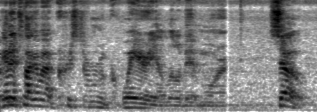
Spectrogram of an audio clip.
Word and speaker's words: McQuarrie: Writing, Christopher McQuire. Thoughts? I think it's pronounced Christopher McQuarrie.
